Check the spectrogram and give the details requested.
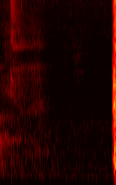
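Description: A faint murmur of sound, near silence, then the sharp, loud onset of a single adult cough, cut off at the end.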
